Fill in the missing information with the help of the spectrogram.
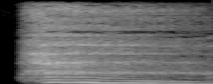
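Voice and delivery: long audible exhale; calming sigh. Shown as a demonstration. Parent calming down before leaving store, demonstrated sigh. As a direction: blow the tension out in one breath.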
